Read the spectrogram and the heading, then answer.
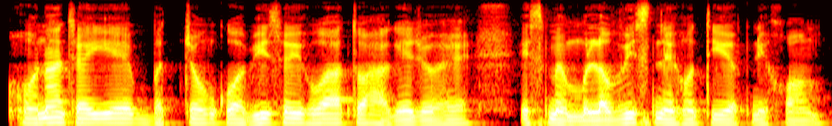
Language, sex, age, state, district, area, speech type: Urdu, male, 30-45, Telangana, Hyderabad, urban, spontaneous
